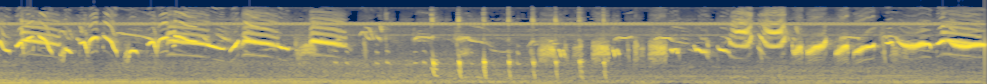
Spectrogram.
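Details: Caged Chinese hwamei in Vietnam singing loud, varied whistled phrases, rising and falling slurs and rapid repeated notes, with a fast series of sharp clicks in the middle; a steady high electronic tone runs throughout.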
